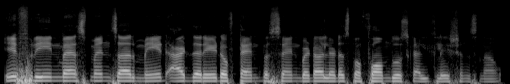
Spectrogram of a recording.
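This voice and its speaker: A man with an Indian accent gives a classroom lecture in a crisp, fairly high voice. His delivery is instructive and repetitive, staying on an even pitch as he addresses his students. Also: moderate pace, no room sound. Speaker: finance teacher.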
